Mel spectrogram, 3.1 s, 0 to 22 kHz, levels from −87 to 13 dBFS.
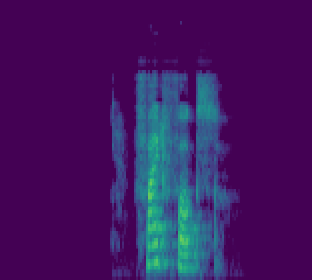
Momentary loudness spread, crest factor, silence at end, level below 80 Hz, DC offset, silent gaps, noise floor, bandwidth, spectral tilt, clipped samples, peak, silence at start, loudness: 15 LU; 22 dB; 0.95 s; -76 dBFS; under 0.1%; none; under -90 dBFS; 9 kHz; -3.5 dB/octave; under 0.1%; -2 dBFS; 1.35 s; -18 LUFS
